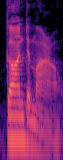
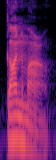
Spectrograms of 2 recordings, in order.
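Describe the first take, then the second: First: Tomorrow begins with a D sound. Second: The N of gone replaces the T sound. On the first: "With the D sound. Gone d. This is not a flap T, everybody. It's just a D" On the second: "Gone n n"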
